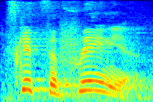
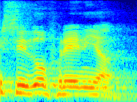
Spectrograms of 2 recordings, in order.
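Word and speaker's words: schizophrenia: इसको हम पढ़ेंगे स्किट्सफ्रेनिया। स्किट्सफ्रेनिया, आपको मेरे साथ थोड़ी प्रैक्टिस करनी चाहिए। स्किट्सफ्रेनिया, न कि शिज़ोफ्रेनिया, स्किट्सफ्रेनिया, स्किट्सफ्रेनिया।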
